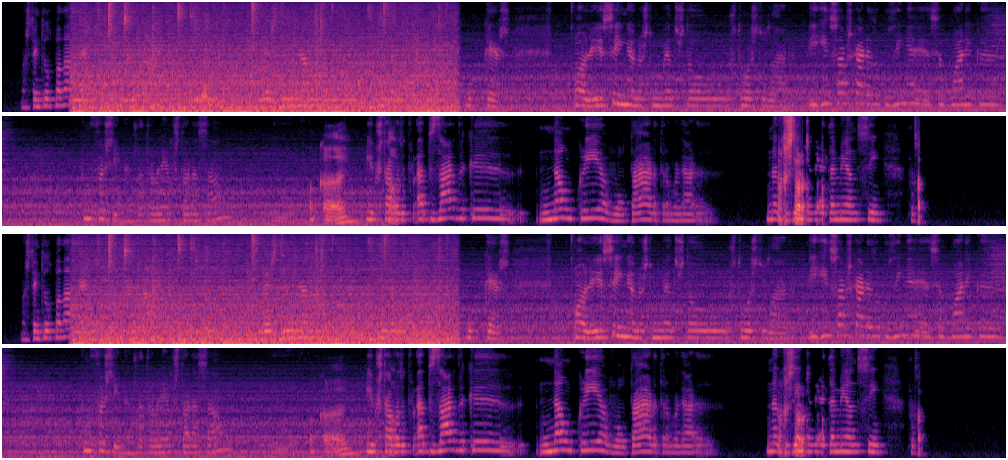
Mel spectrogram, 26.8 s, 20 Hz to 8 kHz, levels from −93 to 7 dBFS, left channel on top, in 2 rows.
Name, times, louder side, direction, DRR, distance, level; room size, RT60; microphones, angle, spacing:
voice 1, 0.2-2.6 3.3-5.5 6.2-7.3 7.6-13.4 14.4-16.5 16.9-17.4 18.2-22.9 23.6-25.6, right 2 dB, 10° right, 0.5 m, -35 dB
Rain, 0.9-6.1, equal, 20° left, 1.2 m, -27 dB
sound 1, 1.2-18.5, equal, 40° right, 1.1 m, -41 dB
voice 2, 2.6-3.2 17.5-18.1 18.5-18.7 23.8-24.1, left 6 dB, 75° left, 0.4 m, -30 dB
3.3 x 2.4 x 2.3 m
head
